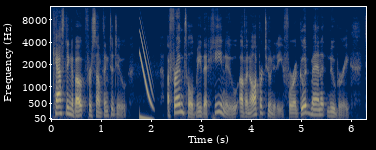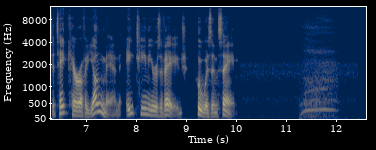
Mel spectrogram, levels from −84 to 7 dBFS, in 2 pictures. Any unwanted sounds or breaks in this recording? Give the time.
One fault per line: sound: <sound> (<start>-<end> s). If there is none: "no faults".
sound: chirp (1.8-2.1 s)
sound: breath (11.2-12.3 s)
